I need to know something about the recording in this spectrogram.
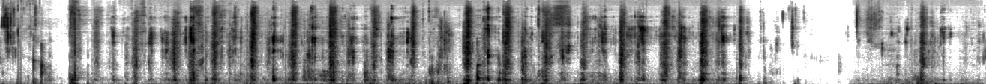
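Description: A young woman chews and slurps food loudly and close up.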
